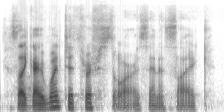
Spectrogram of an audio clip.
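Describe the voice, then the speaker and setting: Male podcast co-host, conversational, with noticeable vocal fry and a dry, close sound. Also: sits low, very animated, normal speed, no echo. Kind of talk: casual review podcast chat.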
